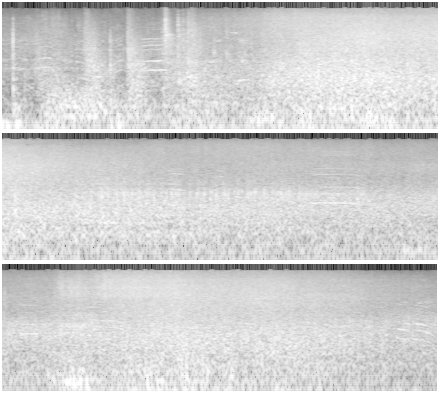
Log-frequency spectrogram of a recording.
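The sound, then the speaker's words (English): Loud, continuous roar of rough, stormy sea water and wind around a small boat crossing a sea in rain, with heavy waves surging and crashing in a dense, unbroken wash of noise. “So this is one part of a journey in which they are crossing a sea in a boat, and it's, well, it speaks for itself, I think.”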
